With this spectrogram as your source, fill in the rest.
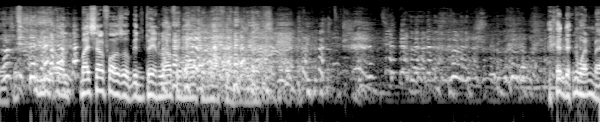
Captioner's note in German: Lachen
